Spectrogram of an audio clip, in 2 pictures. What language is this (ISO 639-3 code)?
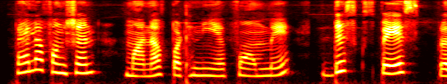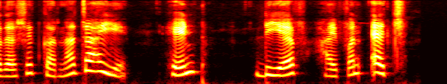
hin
